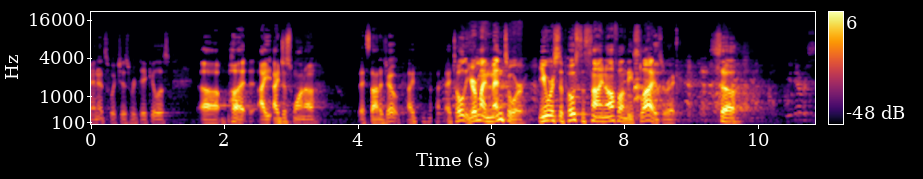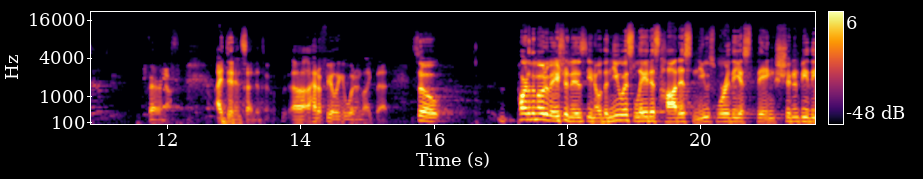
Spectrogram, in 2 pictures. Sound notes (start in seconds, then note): 10.0 laughs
